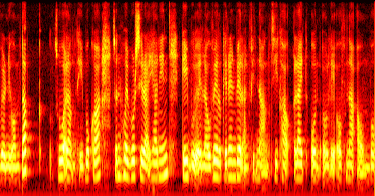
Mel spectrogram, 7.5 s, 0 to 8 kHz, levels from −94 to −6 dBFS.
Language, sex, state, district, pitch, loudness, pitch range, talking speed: Mizo, female, Mizoram, Aizawl, 185 Hz, -19 LUFS, 170-200 Hz, 270 wpm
